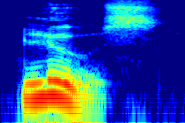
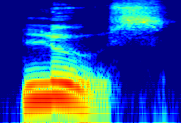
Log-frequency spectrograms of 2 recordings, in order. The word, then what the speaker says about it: loose: The first word, loose, is pronounced loose, loose, loose.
